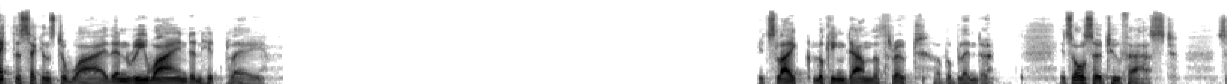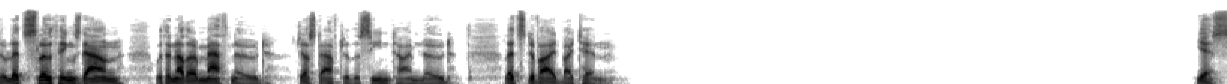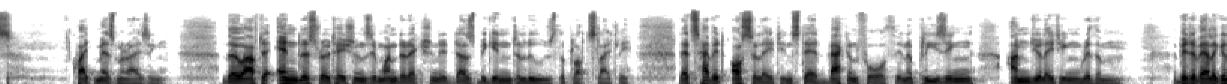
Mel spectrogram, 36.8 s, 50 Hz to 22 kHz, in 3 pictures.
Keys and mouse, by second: 0.2-4.9 drag, 5.0 alt+click, 7.1 KP_1, 12.3 click, 13.8 click, 14.8 shift+a, 16.4-16.8 drag, 18.2-19.3 drag, 19.7-21.5 drag, 22.8 click.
